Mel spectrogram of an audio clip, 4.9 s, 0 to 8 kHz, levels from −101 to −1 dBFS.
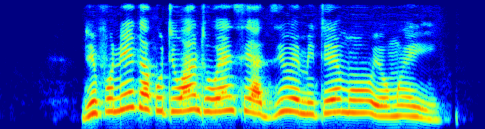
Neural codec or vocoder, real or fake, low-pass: autoencoder, 48 kHz, 128 numbers a frame, DAC-VAE, trained on Japanese speech; fake; 7.2 kHz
